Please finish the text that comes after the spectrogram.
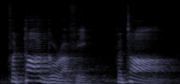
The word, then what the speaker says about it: photography: Photography. Now in English, stress syllables are longer and louder.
